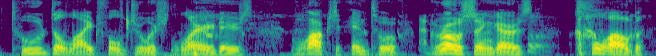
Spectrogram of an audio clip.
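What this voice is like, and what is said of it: Impression of Myron Cohen. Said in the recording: “my Myron Cohen impression”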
